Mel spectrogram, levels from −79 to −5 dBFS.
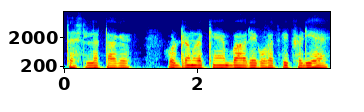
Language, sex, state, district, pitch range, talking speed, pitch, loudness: Hindi, male, Uttar Pradesh, Saharanpur, 120-125 Hz, 150 wpm, 120 Hz, -16 LUFS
